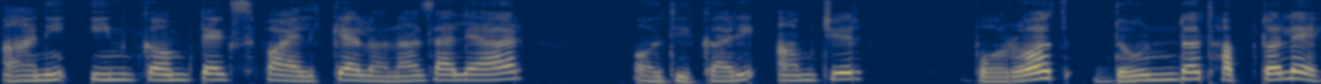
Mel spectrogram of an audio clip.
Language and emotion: Goan Konkani, fearful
